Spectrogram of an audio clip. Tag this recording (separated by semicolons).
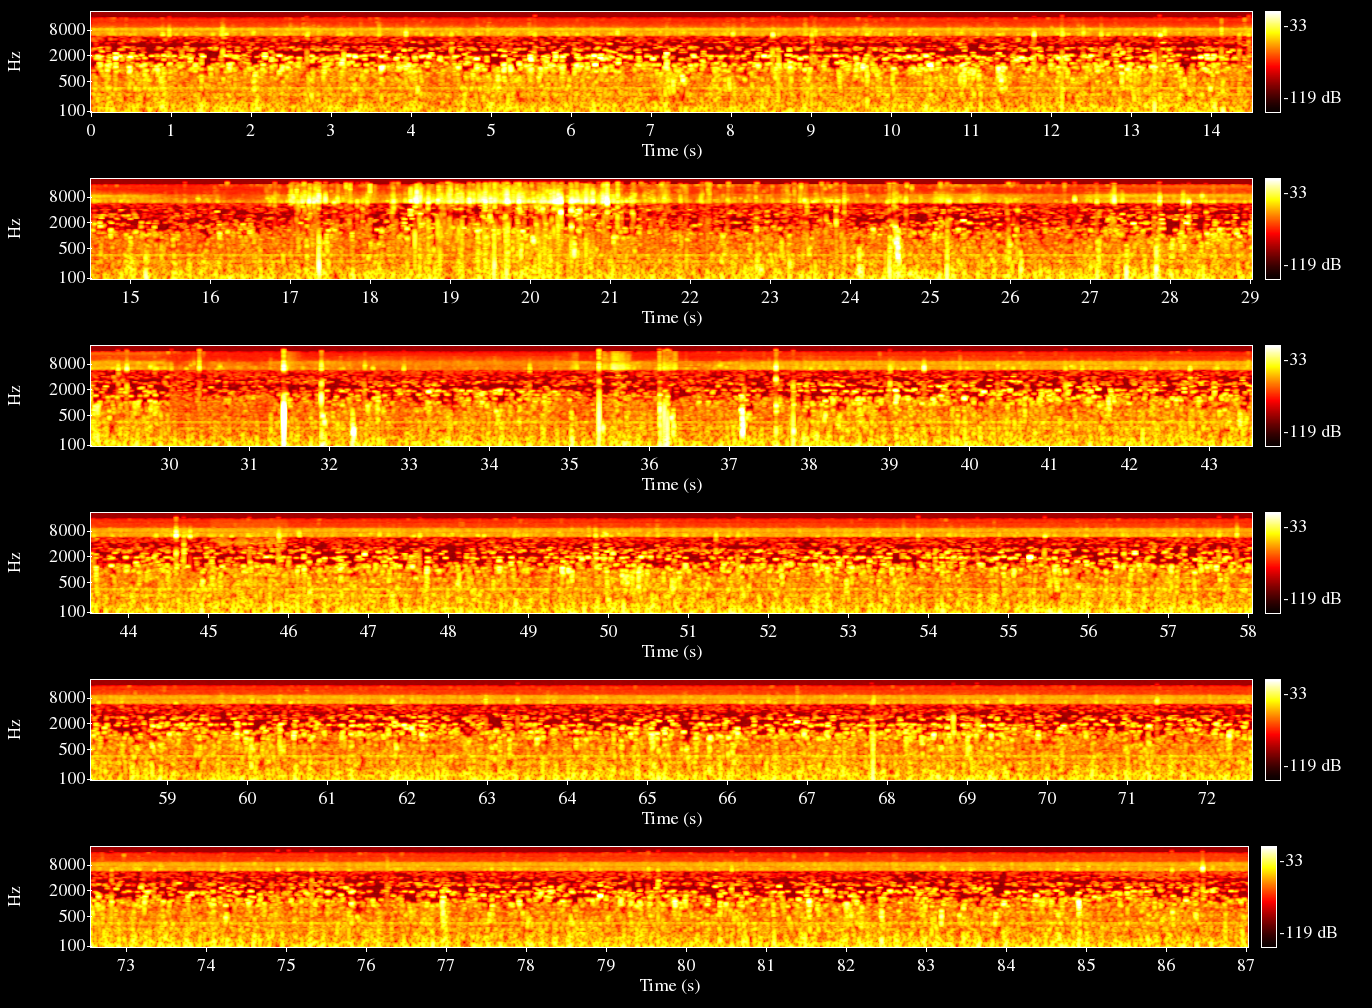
river; relaxing; foley; ocean; effects; ambience; field-recording; nature; sound; ambient; water; stream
